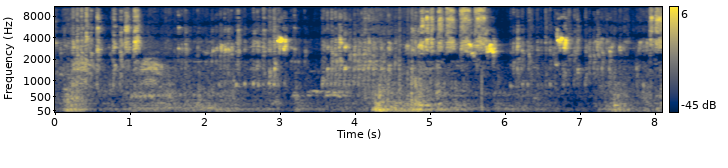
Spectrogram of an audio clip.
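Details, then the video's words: In a breeding colony of lovebirds, high squeaky chirps and brief shrill notes come in uneven bursts, with soft rustling and faint background chatter between them. "Love birds (Baggies) colony breeding"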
